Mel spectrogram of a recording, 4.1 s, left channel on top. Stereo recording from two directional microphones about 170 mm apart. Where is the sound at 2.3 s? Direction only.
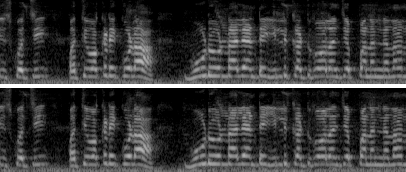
25° right (ahead or behind).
